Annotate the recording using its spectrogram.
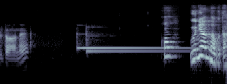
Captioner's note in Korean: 초인종 소리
